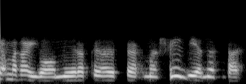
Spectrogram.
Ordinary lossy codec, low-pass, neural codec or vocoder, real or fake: Opus, 32 kbps; 3.6 kHz; autoencoder, 48 kHz, 32 numbers a frame, DAC-VAE, trained on Japanese speech; fake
